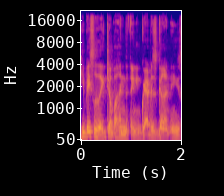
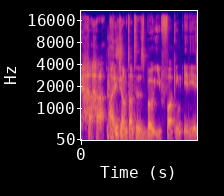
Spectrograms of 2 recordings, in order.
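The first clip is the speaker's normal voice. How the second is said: mock smug villain voice, lower; 4 semitones lower than usual. Retelling how a villain taunts the hero from a boat: imitating a smug villain. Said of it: "so smug".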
